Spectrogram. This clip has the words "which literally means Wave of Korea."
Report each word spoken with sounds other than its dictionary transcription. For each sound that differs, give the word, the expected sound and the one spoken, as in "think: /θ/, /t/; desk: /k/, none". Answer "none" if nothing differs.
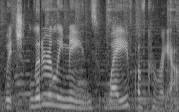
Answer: none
